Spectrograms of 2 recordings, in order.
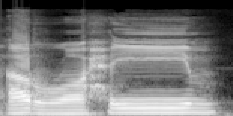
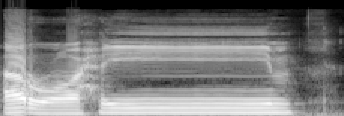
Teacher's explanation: Kemudian pada lafal Rahim ada bacaan mad arid lis sukun, yaitu kita boleh memanjangkannya 2 harakat, boleh juga 4 harakat, boleh 6 harakat. Mad arid lis sukun terjadi ketika akhir bacaan kita, yaitu ketika di sini Ar-Rahimi pada dasarnya karena kita waqaf mimnya menjadi sukun.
